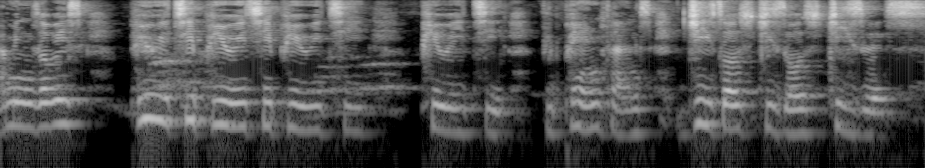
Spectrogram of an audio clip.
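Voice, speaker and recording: An animated voice with a Nigerian accent at a moderate pace. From Nigeria (Akwa Ibom). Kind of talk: testimony. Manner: loud.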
